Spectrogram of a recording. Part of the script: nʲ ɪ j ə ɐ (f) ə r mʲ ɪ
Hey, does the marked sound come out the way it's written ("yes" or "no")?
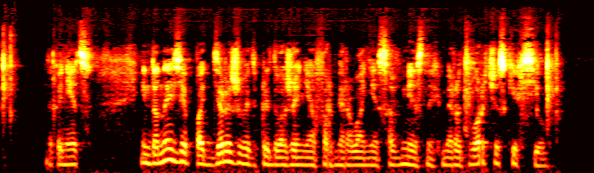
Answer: yes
